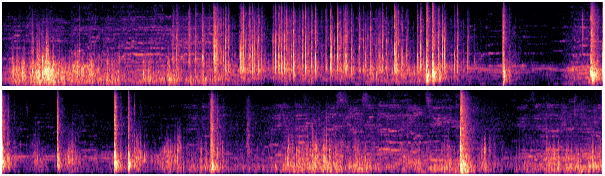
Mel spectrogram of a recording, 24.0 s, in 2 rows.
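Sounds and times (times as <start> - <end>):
fireworks crackling: 3.1 - 10.4, 11.6 - 13.7, 14.3 - 15.0, 16.0 - 17.2
aerial shells bursting with bangs: 3.4 - 10.3, 11.8 - 12.4, 14.3 - 14.8.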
